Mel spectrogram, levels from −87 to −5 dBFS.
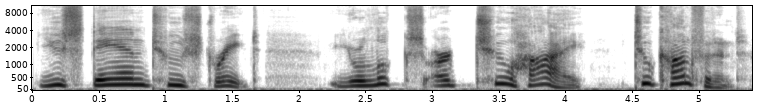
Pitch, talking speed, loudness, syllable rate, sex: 190 Hz, 120 wpm, -18 LUFS, 3.3 syllables/s, male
